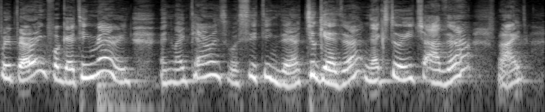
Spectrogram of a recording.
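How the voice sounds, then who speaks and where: A woman with an Israeli accent speaks with a fairly high pitch and lively intonation. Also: moderate pace. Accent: Israeli Hebrew accent in English. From Israel (kibbutz). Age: 70s. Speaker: professor. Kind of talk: interview conversation.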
